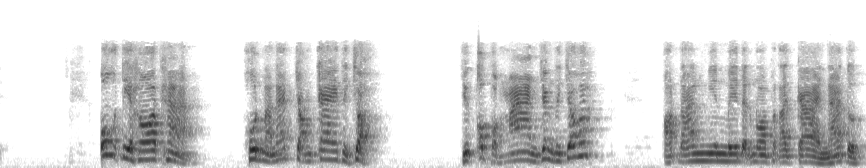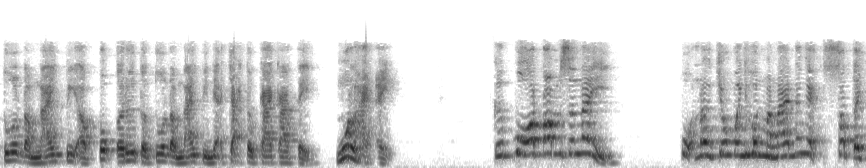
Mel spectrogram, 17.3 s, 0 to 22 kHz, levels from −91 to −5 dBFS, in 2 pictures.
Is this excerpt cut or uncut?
uncut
